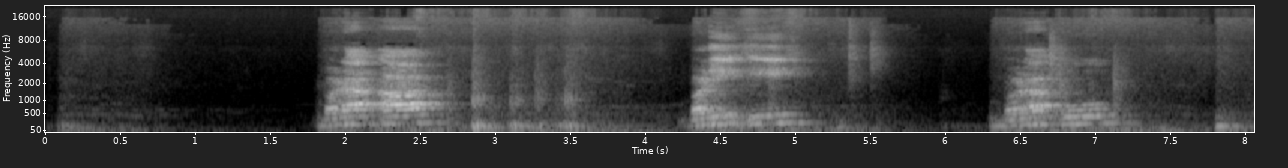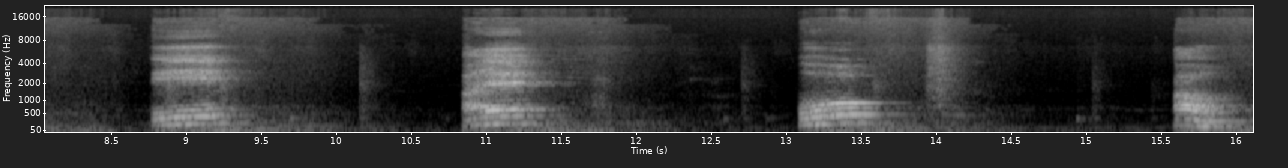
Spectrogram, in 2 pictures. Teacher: इनके उच्चारण में 2 मात्रा का प्रयोग होता है, यानी जो ह्रस्व स्वर हैं उनकी तुलना में इनके उच्चारण में दुगने समय का उपयोग होता है। इस तरह से ये दीर्घ स्वर हो गया।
